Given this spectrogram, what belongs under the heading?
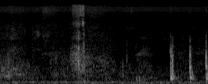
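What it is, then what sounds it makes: Ripe watermelon. A watermelon growing in a garden patch is knocked four times, each giving a short, hollow thump around 270 Hz that dies away almost at once, over quiet outdoor background. It is judged ripe from the hollow sound plus its yellow belly spot, dull skin and brown tendril, and it is not cut open.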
